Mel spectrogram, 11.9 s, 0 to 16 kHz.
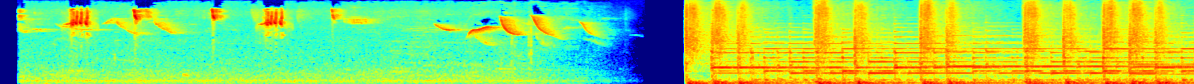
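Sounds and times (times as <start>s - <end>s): bird chirping and whistling: 4.4s - 6.1s.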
